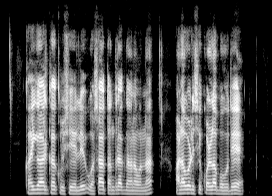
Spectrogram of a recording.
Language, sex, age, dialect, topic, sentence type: Kannada, male, 36-40, Central, agriculture, question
